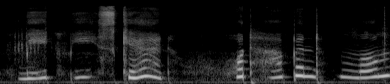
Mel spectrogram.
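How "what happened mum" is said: very feeble, strengthless, weak, high voice. Reading a story, a sick child asks mum what happened: very weak voice. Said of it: "I asked in a very weak voice".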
